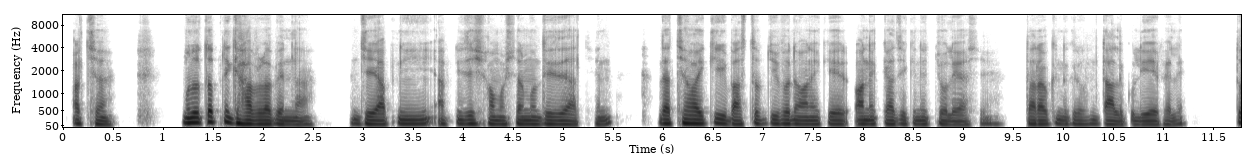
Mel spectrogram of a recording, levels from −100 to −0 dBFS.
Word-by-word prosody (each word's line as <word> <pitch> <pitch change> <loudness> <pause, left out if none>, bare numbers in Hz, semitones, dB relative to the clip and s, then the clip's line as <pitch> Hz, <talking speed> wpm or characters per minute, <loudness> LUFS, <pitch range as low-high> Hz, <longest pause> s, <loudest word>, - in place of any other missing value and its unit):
আচ্ছা, 110 -2 -3 0.8
মূলত 140 0 +8
আপনি 160 +1 -1
ঘাবড়াবেন 105 -1 +4
না। 90 - -2 0.6
যে 110 - +3
আপনি, 110 +3 -2 0.4
আপনি 105 +1 -7
যে 115 - +3
সমস্যার 105 0 0
মধ্যে 100 +1 0
দিয়ে 100 0 +2
যাচ্ছেন, 95 +1 -6 0.6
যাচ্ছে 115 +4 +3
হয় 115 -1 +6
কি, 130 - 0 0.2
বাস্তব 100 +2 -2
জীবনে 110 -1 +1
অনেকের 100 0 -1 0.2
অনেক 105 0 +1
কাজই 105 +1 -1
কিন্তু 100 -1 -2
চলে 95 -3 -1
আসে। 110 +5 -14 0.4
তারাও 105 -1 0
কিন্তুক 105 -4 -5
এরকম 105 +1 -4
তাল 100 -2 +1
গুলিয়ে 95 -1 -1
ফেলে। 100 +2 -6 0.5
তো - - 0
105 Hz, 160 wpm, -21 LUFS, 100-110 Hz, 0.8 s, মূলত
